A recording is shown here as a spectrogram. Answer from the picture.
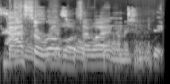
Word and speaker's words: Paso Robles: If you are in the San Robles, I feel like I always mispronounce it. What is it? The San Paso Robles and Paso Robles.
